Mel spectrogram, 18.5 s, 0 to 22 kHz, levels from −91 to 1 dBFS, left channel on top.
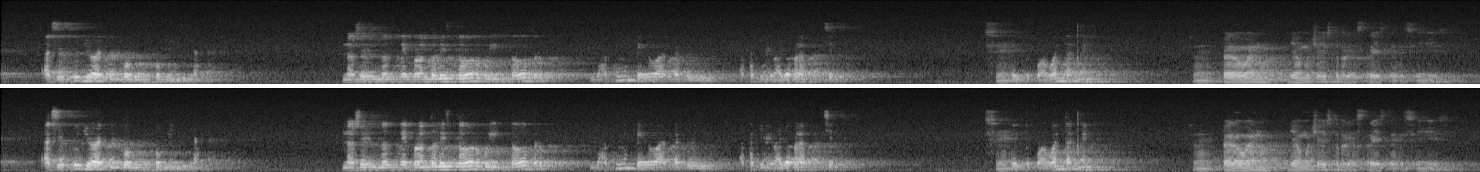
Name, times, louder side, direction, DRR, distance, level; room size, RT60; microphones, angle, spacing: voice 1, 0.5-2.5 4.3-6.8 7.4-8.9 9.5-10.4 12.6-13.6, right 1 dB, 90° right, 2 dB, 2.3 m, -21 dB
voice 2, 12.3-12.7 14.9-18.1, equal, 20° right, 2 dB, 2.8 m, -29 dB
28.5 x 24.0 x 8.3 m, 2.1 s
head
